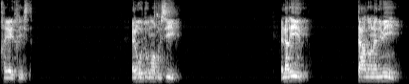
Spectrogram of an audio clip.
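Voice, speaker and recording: A man teaching Torah through a dramatic story, moving between hushed narration and loud calls. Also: medium pitch, little pitch movement, slow pace, pauses often. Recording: dull lo-fi sound in an echoey room.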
